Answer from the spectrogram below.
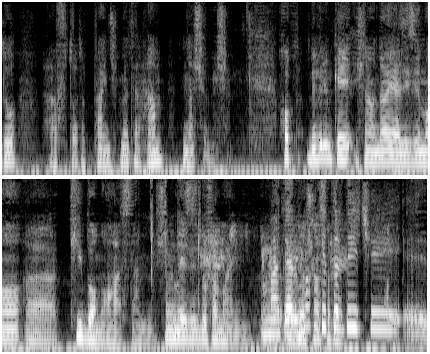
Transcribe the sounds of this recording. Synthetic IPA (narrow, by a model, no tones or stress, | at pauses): d̪uhaft̪ʰɔd̪ʊpʰand͡ʒmet̪ʰɾhamnaʃɾmeʃamxobbibinimkiʃɪnavand̪ɔjiazizɪmɔ | kʰibɔmɔɦa̰st̪a̰nʃɪnavand̪ejazizbɪfaɾmɔjimmaɡaɾɔʃɔket̪əɾd̪it͡ʃʰi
